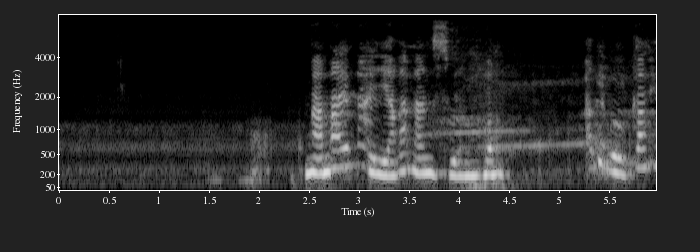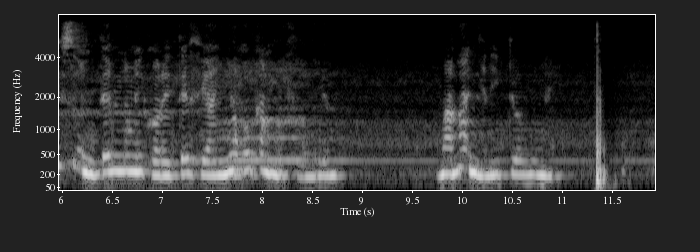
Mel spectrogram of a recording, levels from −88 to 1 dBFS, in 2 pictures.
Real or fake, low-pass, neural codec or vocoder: fake; 7.2 kHz; codec, 16 kHz, 8 kbps, FreqCodec, smaller model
